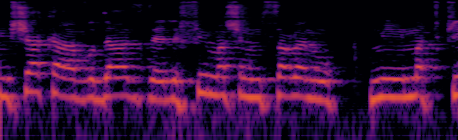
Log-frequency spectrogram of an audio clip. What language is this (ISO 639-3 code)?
heb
